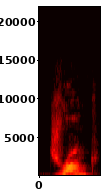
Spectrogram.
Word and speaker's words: drunk: bank thank ankle drank drunk has the unk sound like in chunk skunk and trunk let's try it chunk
